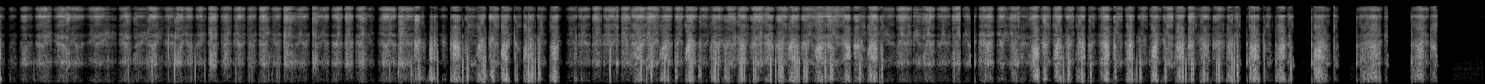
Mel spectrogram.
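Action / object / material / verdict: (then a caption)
scrape / wooden toothpicks on a corrugated cardboard sheet / cardboard / none. Two wooden toothpicks clipped to contact mics are rubbed and scratched with both hands across a large, flat, brown corrugated cardboard box sheet. The result is a dense, bright, papery scratching of rapid, uneven strokes with almost no low end. Near the end it breaks into a few short bursts separated by silences.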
